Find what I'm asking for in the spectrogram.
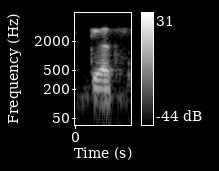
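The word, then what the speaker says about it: Gaetz: And I hope Congressman, I think it's Getz is how you pronounce his name, I hope he follows through on looking into that for purposes of investigation.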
